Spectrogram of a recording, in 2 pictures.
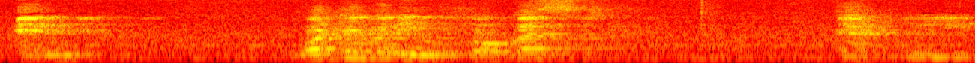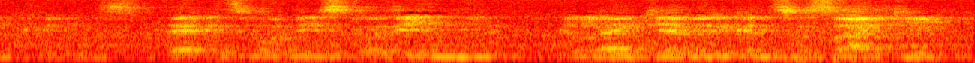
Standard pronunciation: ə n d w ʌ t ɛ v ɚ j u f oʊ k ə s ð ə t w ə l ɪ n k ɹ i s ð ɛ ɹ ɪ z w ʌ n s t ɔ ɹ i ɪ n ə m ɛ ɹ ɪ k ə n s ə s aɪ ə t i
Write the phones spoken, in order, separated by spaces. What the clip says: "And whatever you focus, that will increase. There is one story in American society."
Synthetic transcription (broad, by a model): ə n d w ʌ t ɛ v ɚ j u f oʊ k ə s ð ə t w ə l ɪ k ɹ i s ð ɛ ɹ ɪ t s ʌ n s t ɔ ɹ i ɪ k ə m ɛ ɹ ɪ k ə n s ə s aɪ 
